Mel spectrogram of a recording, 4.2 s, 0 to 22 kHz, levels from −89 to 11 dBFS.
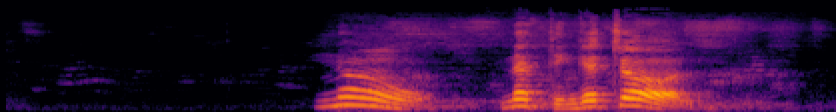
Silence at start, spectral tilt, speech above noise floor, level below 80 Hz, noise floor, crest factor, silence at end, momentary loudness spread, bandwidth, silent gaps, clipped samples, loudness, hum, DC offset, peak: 1.6 s; -4 dB/octave; 59 dB; -66 dBFS; -75 dBFS; 18 dB; 0.55 s; 17 LU; 14 kHz; none; under 0.1%; -17 LUFS; none; under 0.1%; -2 dBFS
